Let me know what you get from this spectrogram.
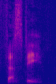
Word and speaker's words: Foeste: Jack Festy, spelled F-O-E-S-T-E. Pronounced Festy.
